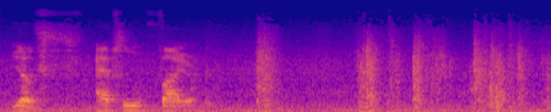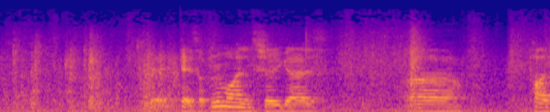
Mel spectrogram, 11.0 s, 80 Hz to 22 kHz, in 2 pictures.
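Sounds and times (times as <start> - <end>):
steady low hum: 0.0 - 11.0
plastic bags and clothing rustling: 3.6 - 11.0.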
